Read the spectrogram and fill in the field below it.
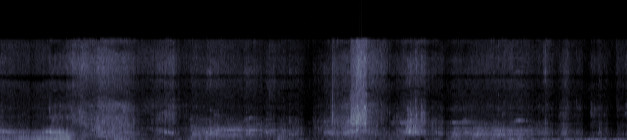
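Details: Dog giving uneven whimpering and growling sounds in short broken bursts, louder at the start and again toward the end, over a constant low background rumble.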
